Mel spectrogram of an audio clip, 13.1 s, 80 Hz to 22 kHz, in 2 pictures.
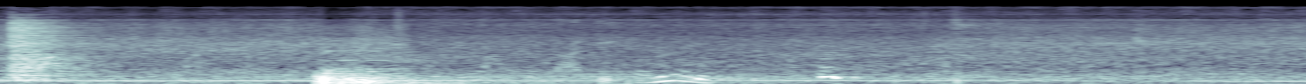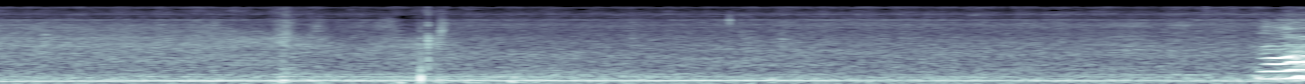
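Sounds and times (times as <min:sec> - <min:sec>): motor humming: 0:00.0 - 0:13.0.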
